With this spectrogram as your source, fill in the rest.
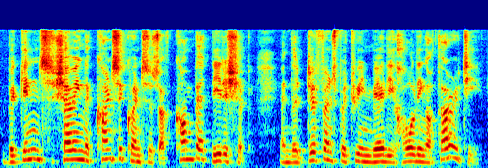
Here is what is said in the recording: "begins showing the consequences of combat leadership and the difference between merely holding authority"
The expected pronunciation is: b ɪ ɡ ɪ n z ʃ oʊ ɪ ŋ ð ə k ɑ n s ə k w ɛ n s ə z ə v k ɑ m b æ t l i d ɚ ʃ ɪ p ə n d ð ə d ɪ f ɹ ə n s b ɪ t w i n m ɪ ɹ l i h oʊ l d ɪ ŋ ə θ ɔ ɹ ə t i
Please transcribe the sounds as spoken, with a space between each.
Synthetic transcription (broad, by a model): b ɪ ɡ ɪ n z ʃ oʊ ɪ ŋ ð ə k ɑ n s ə k w ɛ n s ə z ə v k ɑ m b æ t l i d ɚ ʃ ɪ p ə n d ð ə d ɪ f ɹ ə n s b ɪ t w i n m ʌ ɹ l i h oʊ l d ɪ ŋ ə θ ɔ ɹ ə t i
